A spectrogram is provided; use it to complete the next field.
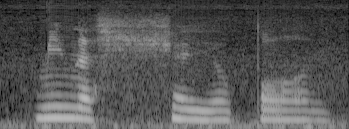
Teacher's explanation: huruf shin di sini makhrajnya ada di lidah bagian tengah dengan langit-langit di atasnya.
